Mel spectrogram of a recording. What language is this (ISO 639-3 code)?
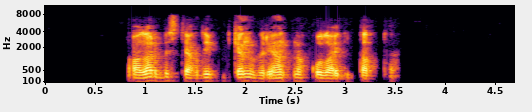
tat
